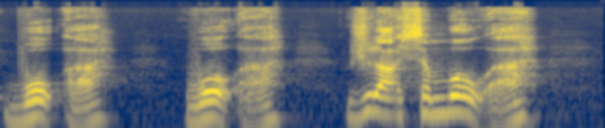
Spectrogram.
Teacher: if I remove the T and use a glottal stop usually in English that makes my English sound less sophisticated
